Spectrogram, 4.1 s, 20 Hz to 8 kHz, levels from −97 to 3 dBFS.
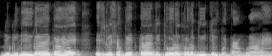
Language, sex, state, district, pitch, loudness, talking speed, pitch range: Hindi, male, Bihar, Gaya, 235 Hz, -11 LUFS, 220 wpm, 200-245 Hz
